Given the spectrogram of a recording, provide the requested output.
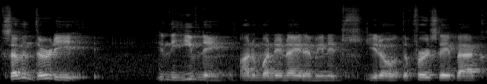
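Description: A young man on a casual podcast, speaking reflectively with halting restarts. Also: lowish voice, pushed and bright, reverberant, rough recording. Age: young adult. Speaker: podcast co-host, DJ. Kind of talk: casual group chat.

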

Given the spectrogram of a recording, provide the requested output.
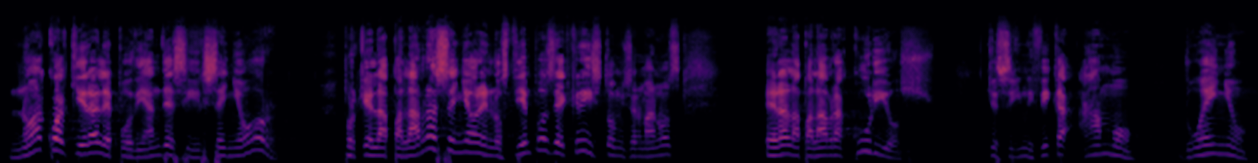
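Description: An older man preaches a sermon as a pastor, his high-pitched voice pushed and bright, with a long reverb tail. He frequently checks that the congregation is following and asks them for agreement.

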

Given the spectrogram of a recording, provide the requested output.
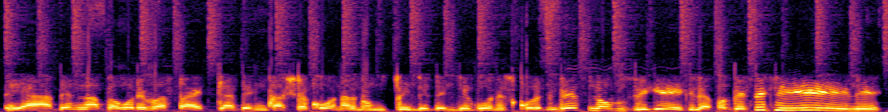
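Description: A man's voice: a little high, quick pace, dark tone, dry recording, poor audio. A man with a Zulu accent chatting casually as a radio guest, slangy and repeating his words. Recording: dry voice with music behind. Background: music.

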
